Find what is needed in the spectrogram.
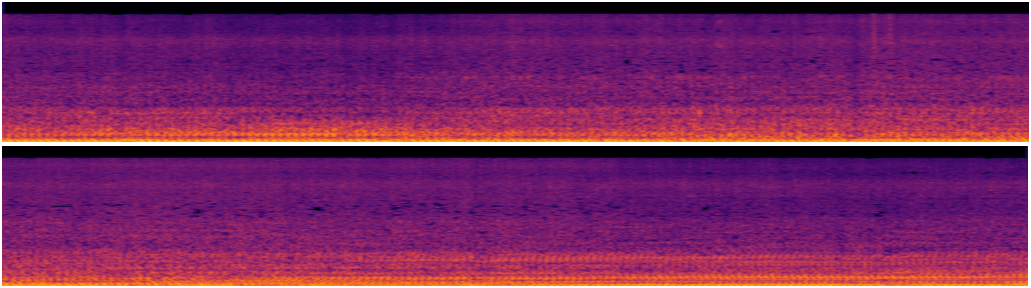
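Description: Side-by-side off-road vehicle's engine running steadily as it drives across snow, heard from inside its open cab. Its pitch shifts slightly about two-thirds of the way through.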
